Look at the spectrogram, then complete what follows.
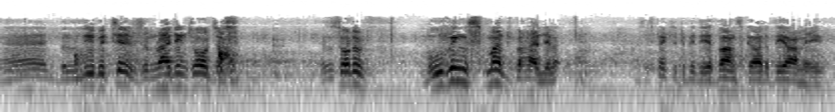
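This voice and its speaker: An actor playing a self-possessed British naval captain who gives brisk, clipped orders in a 1950s radio drama. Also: male voice, mid-range voice, expressive, close to an everyday voice. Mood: restrained, businesslike. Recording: noisy muffled 1950s radio recording.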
